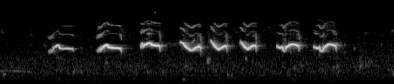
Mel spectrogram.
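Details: Sabiá thrush repeating eight short whistled notes in a steady run, each with a small upward-then-downward twist, roughly two or three per second, in an otherwise quiet place.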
